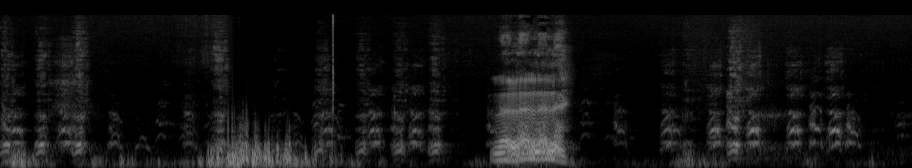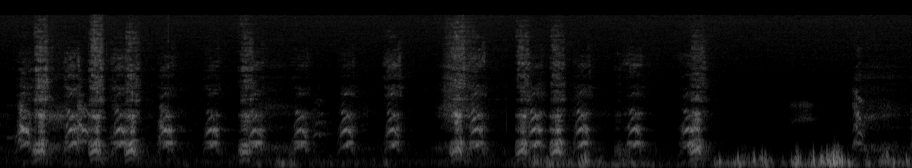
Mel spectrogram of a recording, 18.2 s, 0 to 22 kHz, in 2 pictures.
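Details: Bhote Kukur (Himalayan sheepdog) dogs kept on a farm at Kali Pokhari, eastern Nepal, just over 3,000 meters up; deep, harmonic barks repeat irregularly, with one loud noisy burst midway and occasional human voices.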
